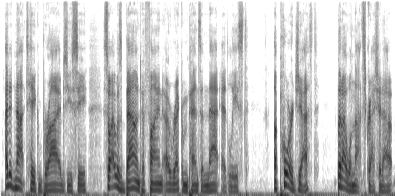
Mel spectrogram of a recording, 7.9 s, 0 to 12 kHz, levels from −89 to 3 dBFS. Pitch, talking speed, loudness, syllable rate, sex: 110 Hz, 220 wpm, -20 LUFS, 5.1 syllables/s, male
